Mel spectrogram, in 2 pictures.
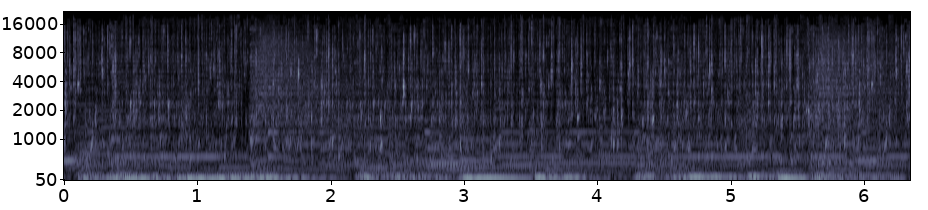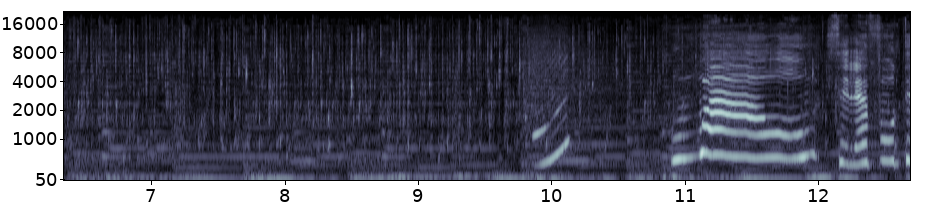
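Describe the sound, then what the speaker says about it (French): Water trickling and splashing through a small fountain built from mini bricks, a soft continuous flow under background music, ending in a burst of excited high-pitched child-like voices. "Alors, on peut mettre l'eau en route?"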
